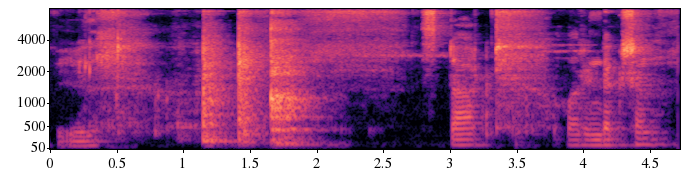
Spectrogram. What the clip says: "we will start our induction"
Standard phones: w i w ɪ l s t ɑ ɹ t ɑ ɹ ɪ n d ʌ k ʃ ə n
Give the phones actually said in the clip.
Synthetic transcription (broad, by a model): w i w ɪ l s t ɑ ɹ t ɑ ɹ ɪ n d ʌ k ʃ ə n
